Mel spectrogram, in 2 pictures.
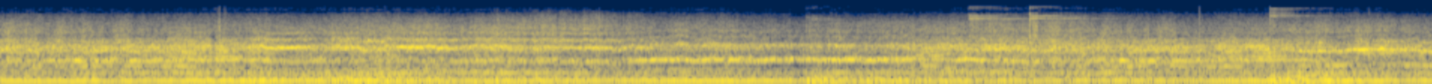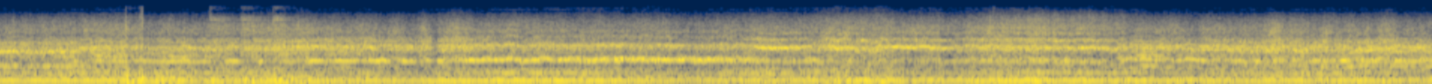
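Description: Tyres screech as a car spins in circles.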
